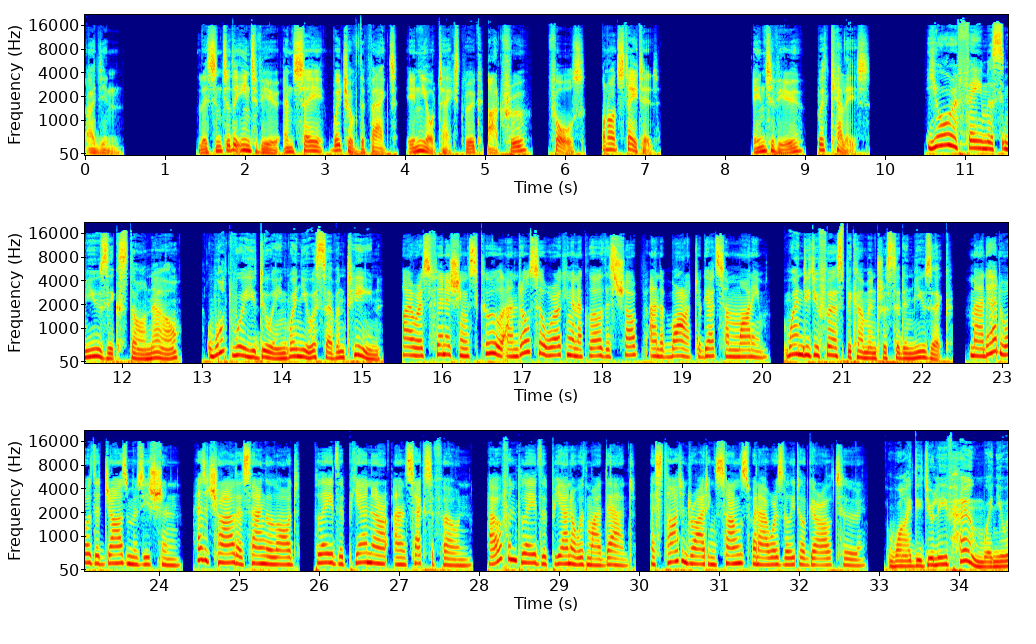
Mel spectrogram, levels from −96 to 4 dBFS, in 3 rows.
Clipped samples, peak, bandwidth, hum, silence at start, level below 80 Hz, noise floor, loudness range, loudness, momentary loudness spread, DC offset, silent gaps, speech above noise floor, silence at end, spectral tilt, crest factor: under 0.1%; 0 dBFS; 18 kHz; none; 0 s; -28 dBFS; under -90 dBFS; 5 LU; -11 LUFS; 8 LU; under 0.1%; 0.62-1.34 s, 7.58-8.30 s; over 79 dB; 0 s; -5 dB/octave; 10 dB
